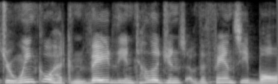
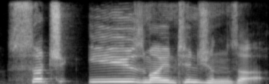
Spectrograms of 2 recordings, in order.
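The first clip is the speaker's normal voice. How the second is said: slow, louder heated retort; warmly defensive, indignant; heated reply; 5 semitones higher, 4 dB louder, slower than usual. Acted. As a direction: bristle and answer slowly. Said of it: "replied Mister Tupman warmly".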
